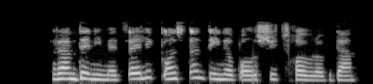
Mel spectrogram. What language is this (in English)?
Georgian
